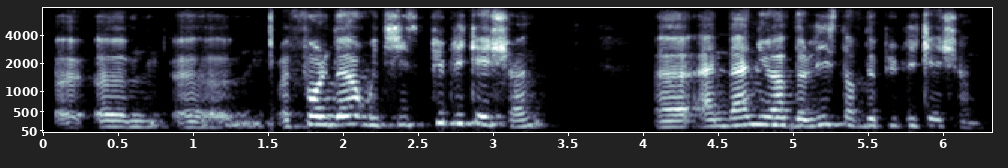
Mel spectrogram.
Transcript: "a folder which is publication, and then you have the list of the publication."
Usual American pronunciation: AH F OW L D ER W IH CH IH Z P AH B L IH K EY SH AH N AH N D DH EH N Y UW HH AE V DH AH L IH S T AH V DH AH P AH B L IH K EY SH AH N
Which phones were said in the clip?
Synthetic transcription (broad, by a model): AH F OW L D ER W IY CH IH Z P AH B L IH K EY SH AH N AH N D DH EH N Y UW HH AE V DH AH L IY S T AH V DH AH P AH B L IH K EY SH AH N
